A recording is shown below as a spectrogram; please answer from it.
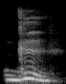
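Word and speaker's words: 그: Oke, ini bacanya ge ya. Eu bacanya e. Jadi seperti gambarnya kan garis horizontal. Jadi e mulutnya juga harus seperti garis horizontal. E jadi ge ya ge g.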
